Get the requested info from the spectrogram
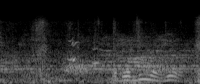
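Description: A dog whining and yipping in short, bending calls, mostly in the second half, over a background of voices.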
